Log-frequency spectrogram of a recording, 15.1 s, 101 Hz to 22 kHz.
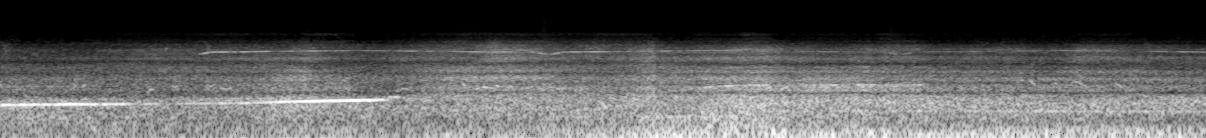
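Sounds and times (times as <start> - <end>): low rising tone: 0.0 - 11.3
jet engines rumble and whine: 0.0 - 15.0.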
